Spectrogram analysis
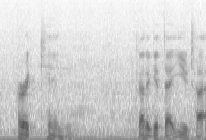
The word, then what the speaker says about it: Hurricane: pronounce it is hurricane spelt exactly like hurricane but you can tell if you're out of state because it is people say i'm gonna go to i'm gonna go through hurricane to go to zion's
